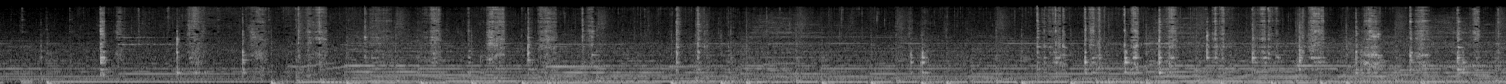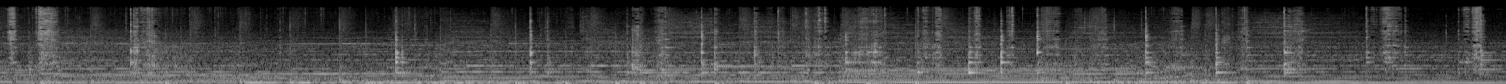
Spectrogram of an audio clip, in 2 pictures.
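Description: A spatula scraping and clicking against a frying pan as scrambled eggs are served out of it, with a light sizzle, over background music with held notes and a slow-changing bass.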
